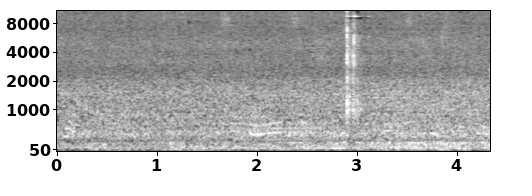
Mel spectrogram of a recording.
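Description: Steady room hum with faint voices in the background, and a single sharp clink of a small hard object about three seconds in.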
